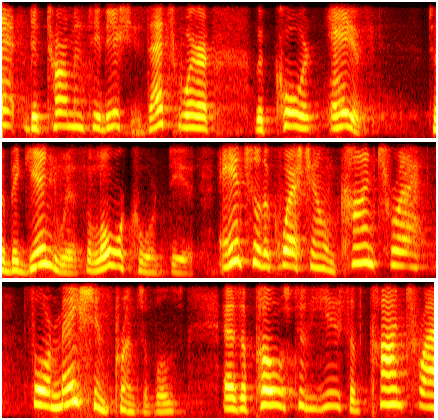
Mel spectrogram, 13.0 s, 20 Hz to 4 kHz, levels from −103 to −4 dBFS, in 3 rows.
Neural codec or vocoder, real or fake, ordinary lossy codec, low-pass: codec, 16 kHz, 1 kbps, X-Codec, WavLM features, trained on Multilingual LibriSpeech; fake; Opus, 64 kbps; 3.6 kHz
